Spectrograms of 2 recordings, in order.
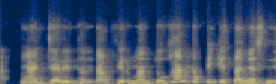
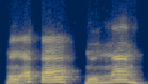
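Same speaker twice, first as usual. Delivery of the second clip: put-on higher, childlike baby talk; toddler lisp; 8 semitones higher, slower than usual. Parent talking with a toddler about food, cadel baby talk. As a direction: imitate a lisping toddler's speech. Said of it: "ngomongnya suka cadel".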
